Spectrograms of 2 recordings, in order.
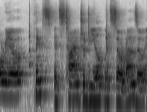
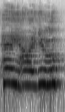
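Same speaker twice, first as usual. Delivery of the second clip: much higher, slow and sugary; drawn-out lovestruck hello; a pitched-up girlish greeting, slow; mock doting sister; 13 semitones higher than usual. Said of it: "she has only eyes for him and goes".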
